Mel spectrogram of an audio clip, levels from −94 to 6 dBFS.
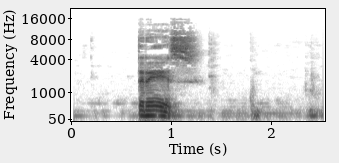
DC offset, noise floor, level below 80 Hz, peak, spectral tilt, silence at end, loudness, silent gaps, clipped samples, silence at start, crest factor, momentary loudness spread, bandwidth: under 0.1%; -58 dBFS; -58 dBFS; -2 dBFS; -4 dB/octave; 0.1 s; -17 LUFS; none; under 0.1%; 0.65 s; 20 dB; 24 LU; 15 kHz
